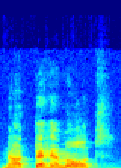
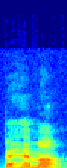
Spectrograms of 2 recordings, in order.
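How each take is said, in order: First: The word ends in a 'moth' sound. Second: The word ends in an open 'ah' vowel. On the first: It sounds like a plural form. The speaker calls it wrong. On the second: It names a single creature. The speaker calls it right. "Behema, not behemoth"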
